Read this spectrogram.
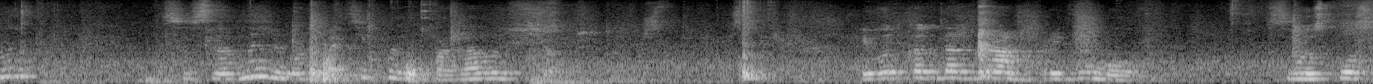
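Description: A woman speaks calmly, as if giving a lecture.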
